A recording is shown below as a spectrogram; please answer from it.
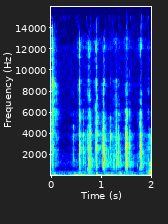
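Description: Computer keyboard being typed: a quick run of about ten keystrokes, starting about half a second in.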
